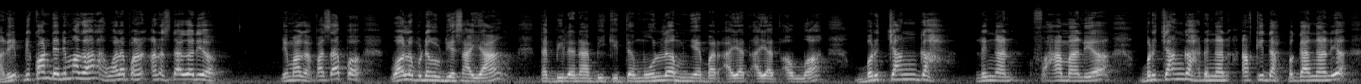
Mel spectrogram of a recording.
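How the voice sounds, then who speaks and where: A middle-aged Malaysian man delivers an animated religious lecture in a Malay accent. His voice sits a bit high and swings widely in pitch. He keeps throwing rhetorical questions at his listeners. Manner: animated, rhetorical questions, acts out quoted speech loudly. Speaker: religious teacher giving Quran commentary. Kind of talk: mosque lecture.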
